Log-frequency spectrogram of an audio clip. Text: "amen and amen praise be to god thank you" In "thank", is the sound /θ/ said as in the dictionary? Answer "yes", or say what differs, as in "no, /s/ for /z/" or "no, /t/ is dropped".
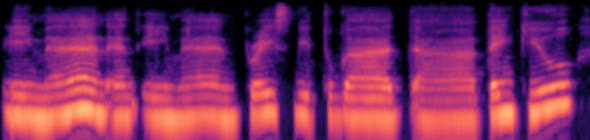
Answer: no, /t/ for /θ/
